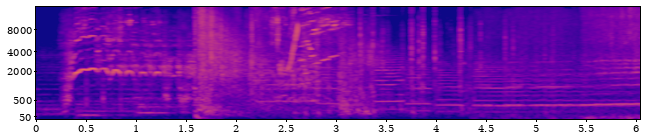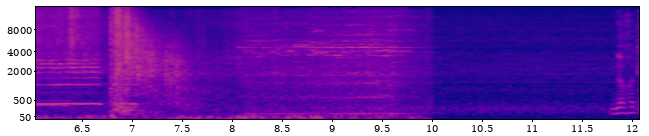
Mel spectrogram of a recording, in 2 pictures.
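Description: Cartoon soundtrack music with sound effects laid over it: sharp hits about one and a half seconds in and again near seven seconds, the second with a falling swoop. A long held note runs through the middle.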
